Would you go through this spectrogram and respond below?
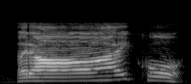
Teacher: Tá vendo que a sílaba tônica é na penúltima? Toda vez que a sílaba tônica for na penúltima, a gente tem uma paroxítona.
